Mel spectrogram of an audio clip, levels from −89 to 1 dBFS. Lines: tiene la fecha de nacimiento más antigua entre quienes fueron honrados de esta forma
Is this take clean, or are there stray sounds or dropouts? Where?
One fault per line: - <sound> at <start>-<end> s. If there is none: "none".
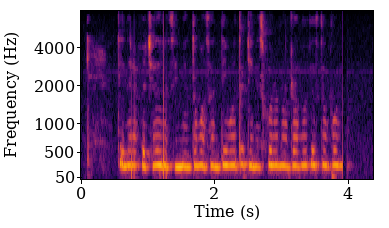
- dropout at 3.9-4.0 s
